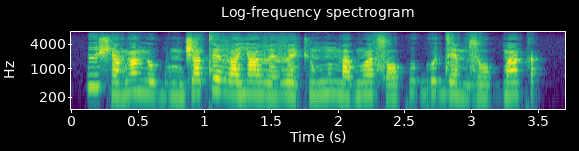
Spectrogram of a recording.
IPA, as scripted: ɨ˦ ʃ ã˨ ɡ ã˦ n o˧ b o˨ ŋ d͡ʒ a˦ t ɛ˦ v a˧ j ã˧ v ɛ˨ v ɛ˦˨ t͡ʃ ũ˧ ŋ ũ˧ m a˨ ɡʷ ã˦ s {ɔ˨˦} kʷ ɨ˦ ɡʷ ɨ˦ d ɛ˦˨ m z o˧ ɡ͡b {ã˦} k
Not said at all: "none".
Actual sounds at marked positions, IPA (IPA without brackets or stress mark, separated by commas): ɔ˨˦, ã˦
